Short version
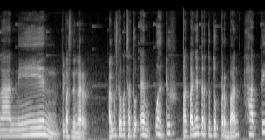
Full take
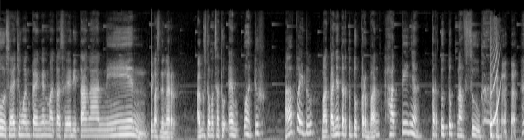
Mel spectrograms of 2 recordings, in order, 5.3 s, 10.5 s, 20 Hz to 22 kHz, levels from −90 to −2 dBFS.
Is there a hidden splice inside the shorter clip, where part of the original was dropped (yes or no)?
yes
